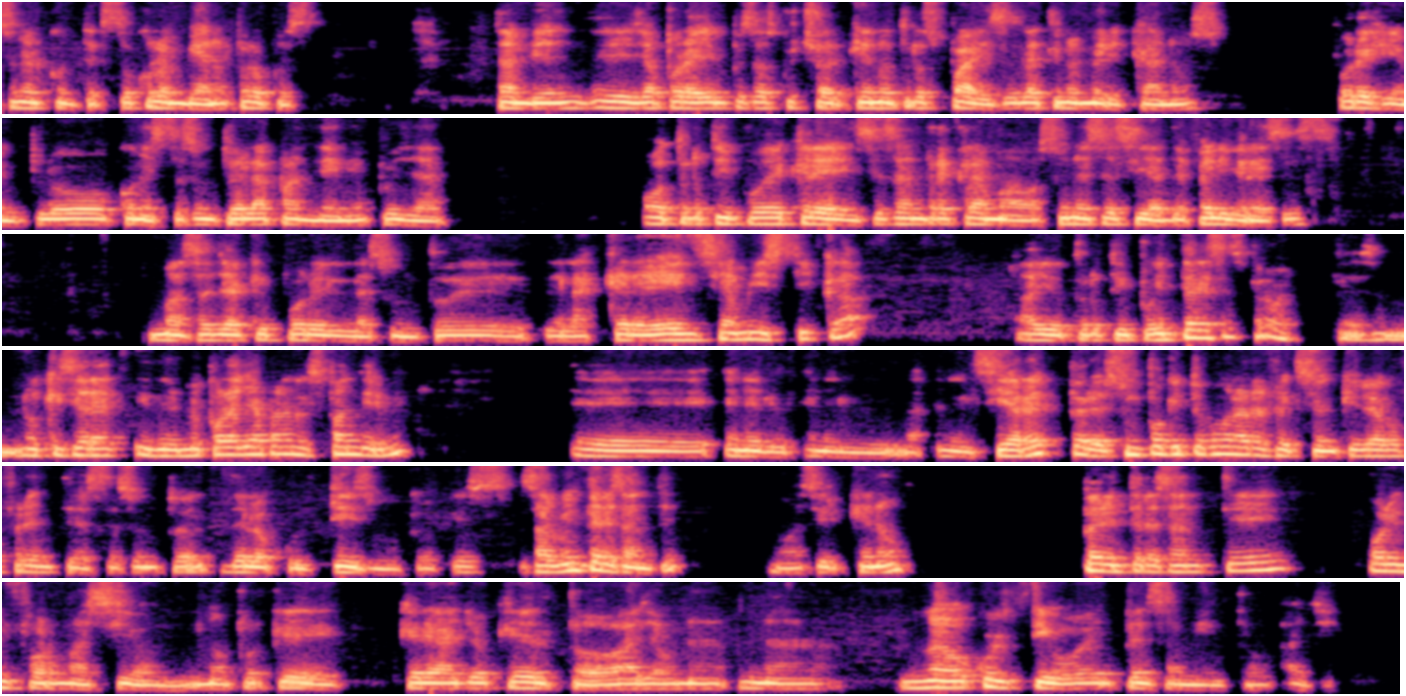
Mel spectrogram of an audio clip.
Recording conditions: video call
